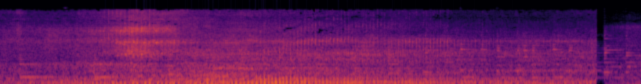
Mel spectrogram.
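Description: A motor vehicle passes by on the road, its sound swelling from about a second in, peaking near the middle and fading toward the end. Background music plays throughout.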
